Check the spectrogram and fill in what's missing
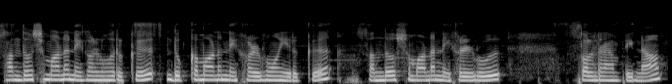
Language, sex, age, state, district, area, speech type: Tamil, female, 30-45, Tamil Nadu, Perambalur, rural, spontaneous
